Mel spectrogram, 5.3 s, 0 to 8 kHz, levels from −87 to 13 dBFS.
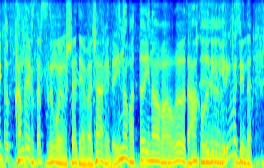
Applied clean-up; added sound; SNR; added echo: none; none; none; none.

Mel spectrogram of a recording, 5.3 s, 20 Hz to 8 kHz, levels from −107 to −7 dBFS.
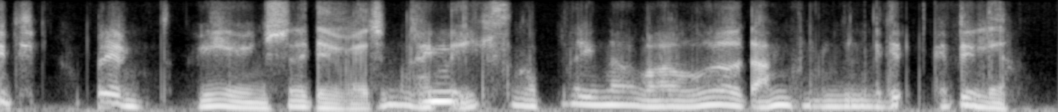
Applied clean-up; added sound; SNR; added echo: neural diffusion model UNIVERSE++.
